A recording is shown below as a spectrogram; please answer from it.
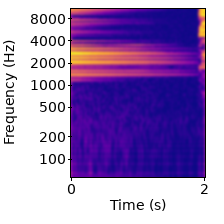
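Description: A chime ringing with many bright tones and fading away over about a second and a half, then a shimmering run of wind chimes starting near the end.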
